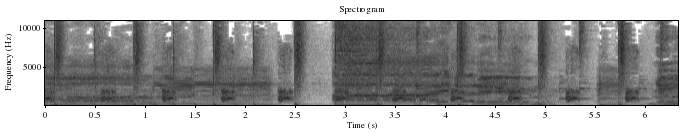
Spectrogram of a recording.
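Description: A Dobermann barking steadily at a helper in a protection blind, about two barks a second with a short break near the middle. This is the bark-and-hold, where the dog guards the cornered helper by barking instead of biting. Background music plays over it.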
